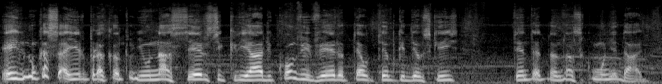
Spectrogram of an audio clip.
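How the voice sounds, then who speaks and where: A man speaks in a high voice with lively intonation. Noticeable background noise runs behind him. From southern Bahia, Brazil (Olivença). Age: 80s+. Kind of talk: documentary interview. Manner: halting.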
